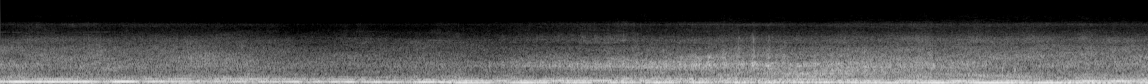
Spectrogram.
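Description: Traffic hums steadily along a nearby road outdoors.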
